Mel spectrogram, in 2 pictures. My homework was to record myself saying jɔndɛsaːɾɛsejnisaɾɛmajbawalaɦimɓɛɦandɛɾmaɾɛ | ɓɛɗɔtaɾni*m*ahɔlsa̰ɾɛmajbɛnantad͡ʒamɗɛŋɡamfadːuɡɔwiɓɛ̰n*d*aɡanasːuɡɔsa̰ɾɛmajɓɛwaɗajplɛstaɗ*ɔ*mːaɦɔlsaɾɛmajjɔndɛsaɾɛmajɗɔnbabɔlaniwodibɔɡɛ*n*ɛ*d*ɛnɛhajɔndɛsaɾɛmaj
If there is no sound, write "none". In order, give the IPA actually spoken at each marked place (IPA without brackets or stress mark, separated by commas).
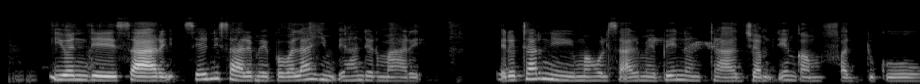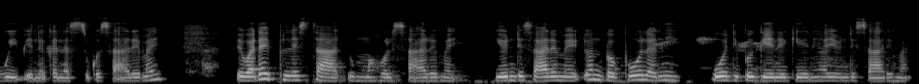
m, d, u, n, ɡ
